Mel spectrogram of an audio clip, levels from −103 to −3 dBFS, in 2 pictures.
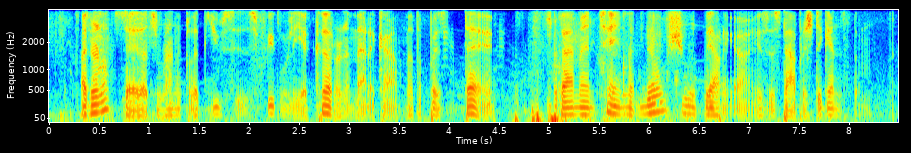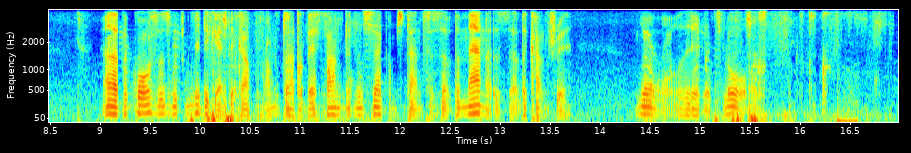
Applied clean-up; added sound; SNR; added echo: neural separator model SepFormer DNS4.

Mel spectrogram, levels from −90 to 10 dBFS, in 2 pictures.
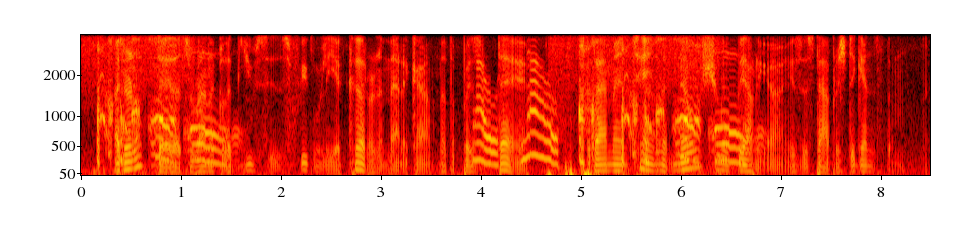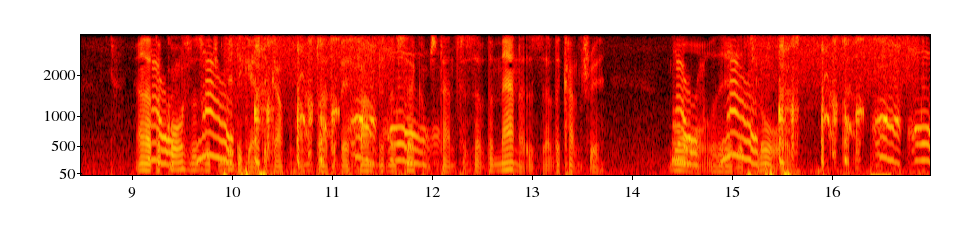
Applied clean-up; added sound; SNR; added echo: none; Cough; -1 dB; none.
